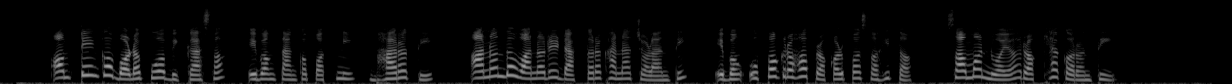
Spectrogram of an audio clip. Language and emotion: Odia, neutral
